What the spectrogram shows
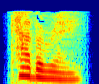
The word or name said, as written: cabaret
